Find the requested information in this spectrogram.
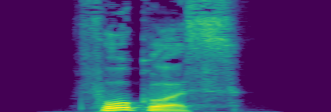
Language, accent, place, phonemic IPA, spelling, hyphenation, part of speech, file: German, Germany, Berlin, /ˈfoːkʊs/, Fokus, Fo‧kus, noun, De-Fokus.ogg
- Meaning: focus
